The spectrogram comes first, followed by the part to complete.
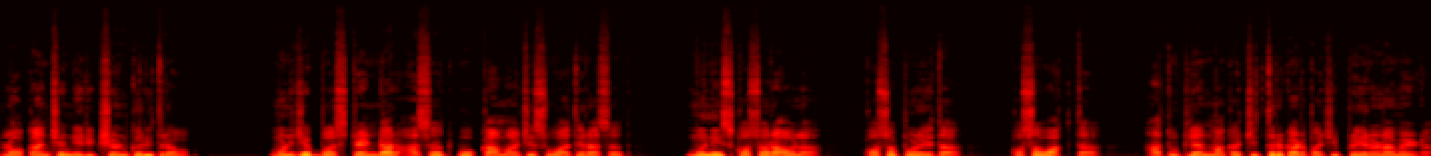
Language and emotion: Goan Konkani, neutral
